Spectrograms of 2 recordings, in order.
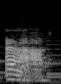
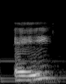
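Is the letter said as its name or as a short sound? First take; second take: short sound; name. First: It is said as the short sound in apple. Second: It is said like the letter's name, ay. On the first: "short vowel sound" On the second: "long vowel sound"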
